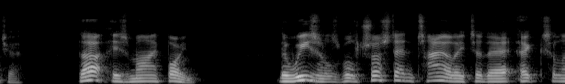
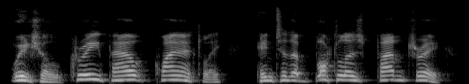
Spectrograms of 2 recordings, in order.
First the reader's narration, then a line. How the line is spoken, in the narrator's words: cried the mole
